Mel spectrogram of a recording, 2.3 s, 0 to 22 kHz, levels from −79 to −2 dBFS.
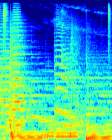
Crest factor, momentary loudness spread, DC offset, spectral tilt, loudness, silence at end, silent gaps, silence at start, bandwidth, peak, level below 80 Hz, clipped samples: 16 dB; 7 LU; under 0.1%; -4 dB/octave; -18 LUFS; 0 s; none; 0 s; over 20 kHz; -2 dBFS; -24 dBFS; under 0.1%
